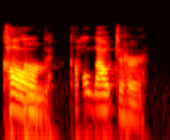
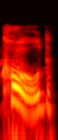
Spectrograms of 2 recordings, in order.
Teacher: a little bit wider so called out oo oo oo oo it's an ah sound instead of O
